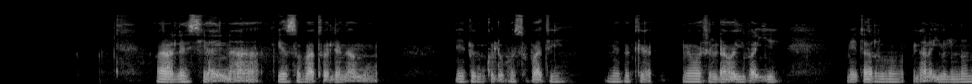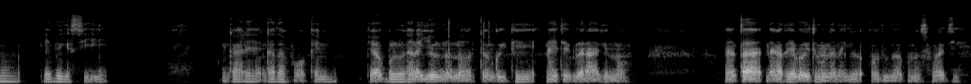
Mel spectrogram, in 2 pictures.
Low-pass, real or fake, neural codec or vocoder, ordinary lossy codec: none; fake; vocoder, 22.05 kHz, 80 mel bands, HiFi-GAN; none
